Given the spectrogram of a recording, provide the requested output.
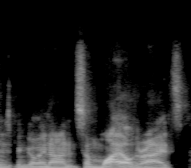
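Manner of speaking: ordinary delivery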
